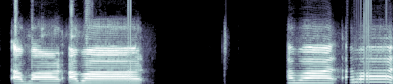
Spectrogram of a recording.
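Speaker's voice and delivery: drawn out and loud, cheering again; excited coaxing. Real, not acted. Urging child to do again.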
